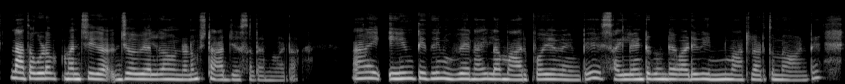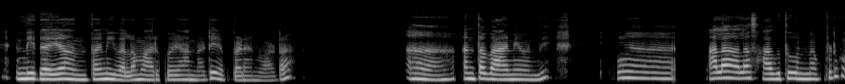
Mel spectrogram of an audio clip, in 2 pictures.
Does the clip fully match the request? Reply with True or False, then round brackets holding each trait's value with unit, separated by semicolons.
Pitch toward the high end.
True (235 Hz)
